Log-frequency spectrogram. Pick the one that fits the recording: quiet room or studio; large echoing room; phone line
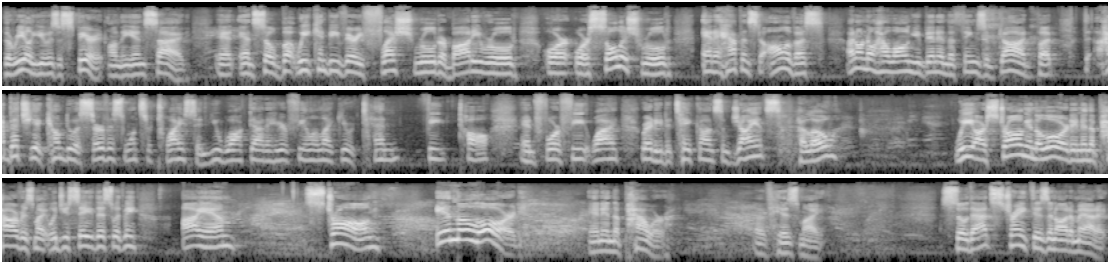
large echoing room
